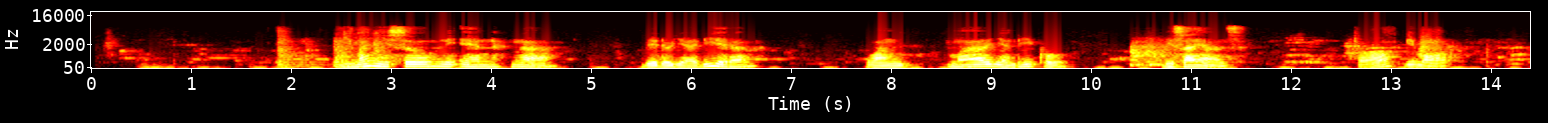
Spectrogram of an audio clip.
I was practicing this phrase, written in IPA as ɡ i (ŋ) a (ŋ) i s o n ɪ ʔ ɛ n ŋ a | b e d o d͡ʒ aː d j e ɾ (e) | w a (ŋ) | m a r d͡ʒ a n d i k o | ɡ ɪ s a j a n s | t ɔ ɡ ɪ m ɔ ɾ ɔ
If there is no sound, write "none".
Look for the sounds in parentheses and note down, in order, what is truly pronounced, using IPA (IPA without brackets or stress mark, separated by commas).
m, ɲ, a, ŋ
